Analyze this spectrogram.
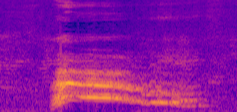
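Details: Female husky asking for food, a drawn-out vocal whine-howl that starts high and slides slowly downward over about one and a half seconds, with a woman's voice talking to her before and after.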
